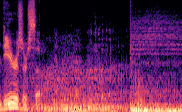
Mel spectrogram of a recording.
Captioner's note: growling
